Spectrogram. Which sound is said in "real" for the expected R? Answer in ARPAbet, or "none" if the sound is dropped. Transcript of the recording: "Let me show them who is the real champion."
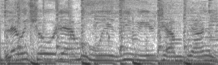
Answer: W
